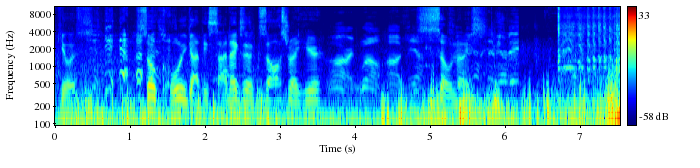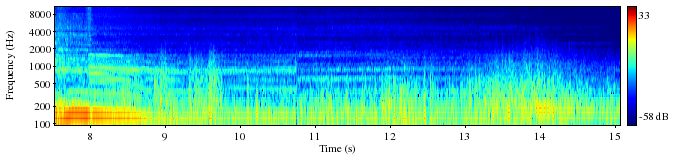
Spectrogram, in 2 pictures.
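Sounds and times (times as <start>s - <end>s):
car engine revving and idling: 6.8s - 15.0s.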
